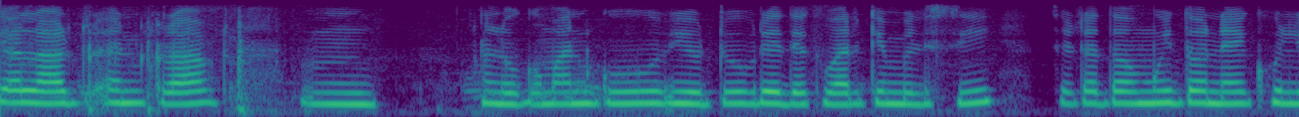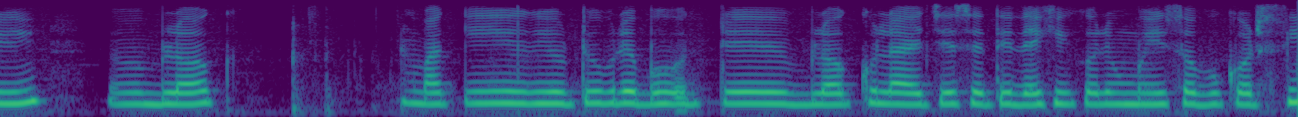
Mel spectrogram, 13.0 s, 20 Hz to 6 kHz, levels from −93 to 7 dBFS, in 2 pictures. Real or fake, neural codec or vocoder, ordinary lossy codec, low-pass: real; none; none; 5.4 kHz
